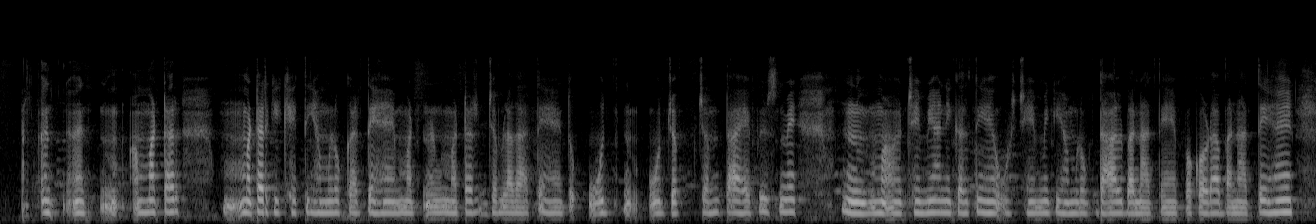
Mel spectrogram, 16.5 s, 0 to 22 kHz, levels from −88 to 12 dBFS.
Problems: background sounds at intervals, continuous background conversations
